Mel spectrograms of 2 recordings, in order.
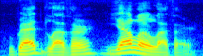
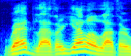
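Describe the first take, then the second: First: The phrase is said at a slower pace. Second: The phrase is said at a faster pace.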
